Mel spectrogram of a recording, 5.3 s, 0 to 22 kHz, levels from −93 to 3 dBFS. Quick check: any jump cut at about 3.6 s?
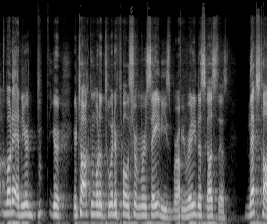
yes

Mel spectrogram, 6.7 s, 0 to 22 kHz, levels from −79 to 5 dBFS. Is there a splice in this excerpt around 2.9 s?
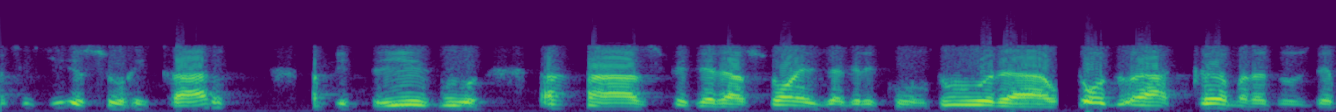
no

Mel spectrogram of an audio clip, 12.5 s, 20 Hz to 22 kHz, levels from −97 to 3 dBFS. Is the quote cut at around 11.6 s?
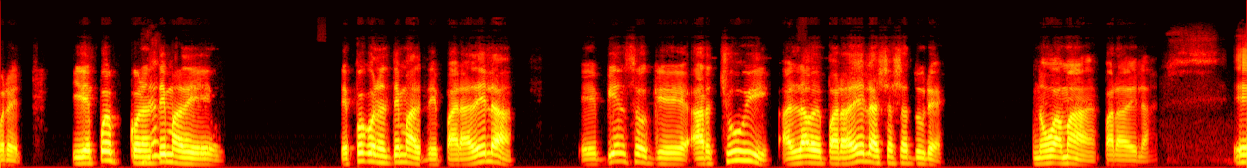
yes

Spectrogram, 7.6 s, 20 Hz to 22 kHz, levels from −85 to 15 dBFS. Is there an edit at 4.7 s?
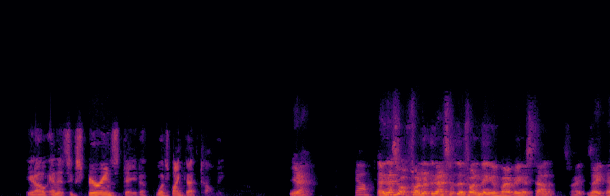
yes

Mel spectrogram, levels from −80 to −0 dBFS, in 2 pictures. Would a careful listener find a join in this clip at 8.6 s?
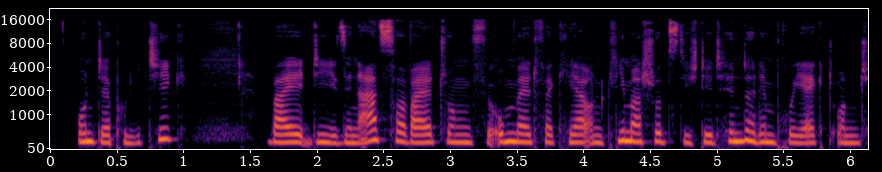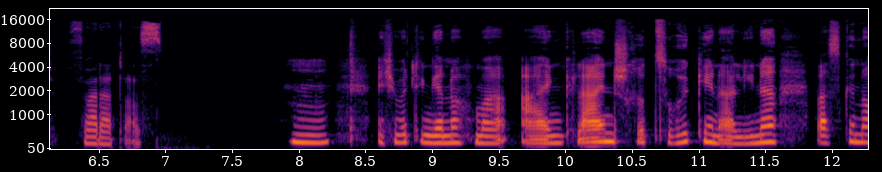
no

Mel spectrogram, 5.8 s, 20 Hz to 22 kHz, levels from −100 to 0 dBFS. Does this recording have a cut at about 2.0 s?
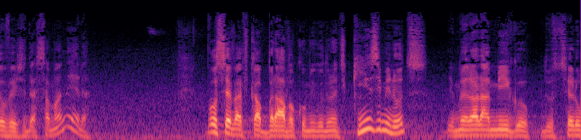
yes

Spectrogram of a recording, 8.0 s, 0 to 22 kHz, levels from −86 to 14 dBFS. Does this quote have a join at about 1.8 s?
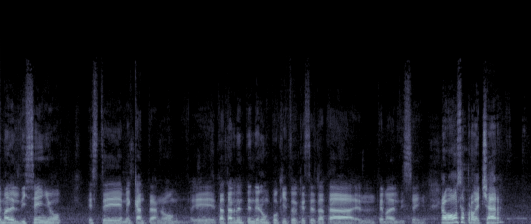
no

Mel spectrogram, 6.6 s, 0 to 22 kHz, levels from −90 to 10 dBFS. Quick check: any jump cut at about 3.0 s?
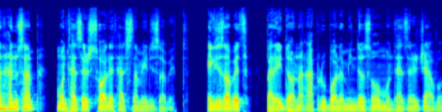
yes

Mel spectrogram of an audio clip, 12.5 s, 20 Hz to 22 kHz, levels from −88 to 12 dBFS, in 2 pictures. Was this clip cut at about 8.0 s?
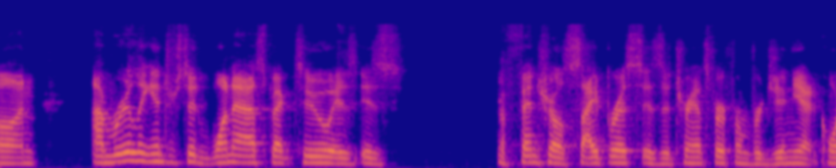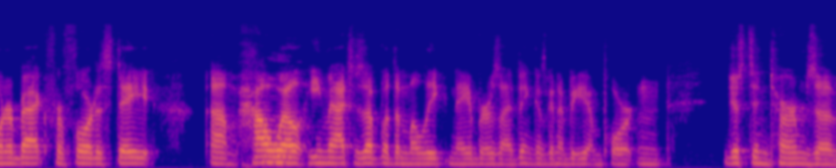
no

